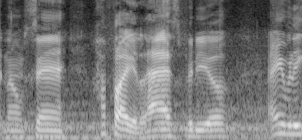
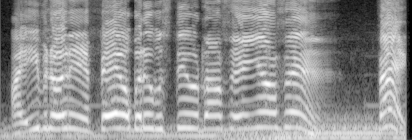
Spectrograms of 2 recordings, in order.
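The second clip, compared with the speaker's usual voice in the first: higher, much louder hype; hyped up; 13 semitones higher, 10 dB louder than usual. Real, not acted. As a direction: pump the energy way up. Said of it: "I'm gonna be hyped".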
